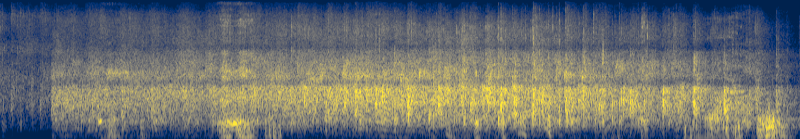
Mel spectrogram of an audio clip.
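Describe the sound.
An audience at Calvary Chapel South in Kent, Washington applauds to welcome a speaker, a dense, steady wash of clapping that holds at an even level for several seconds.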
